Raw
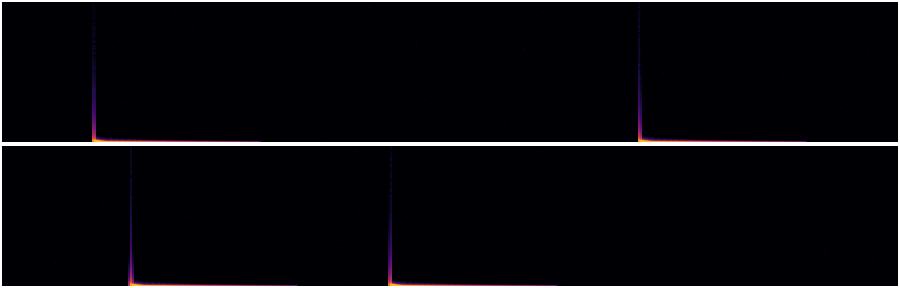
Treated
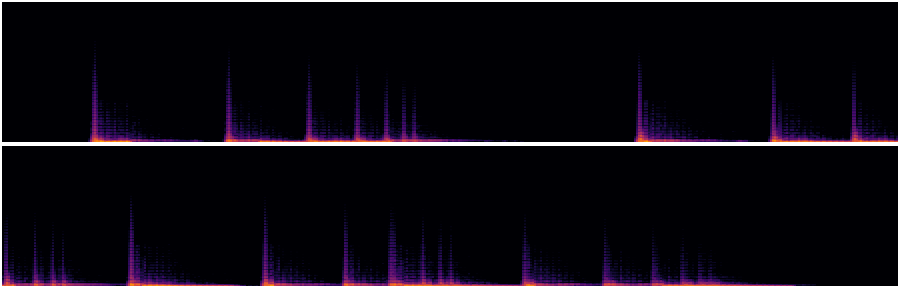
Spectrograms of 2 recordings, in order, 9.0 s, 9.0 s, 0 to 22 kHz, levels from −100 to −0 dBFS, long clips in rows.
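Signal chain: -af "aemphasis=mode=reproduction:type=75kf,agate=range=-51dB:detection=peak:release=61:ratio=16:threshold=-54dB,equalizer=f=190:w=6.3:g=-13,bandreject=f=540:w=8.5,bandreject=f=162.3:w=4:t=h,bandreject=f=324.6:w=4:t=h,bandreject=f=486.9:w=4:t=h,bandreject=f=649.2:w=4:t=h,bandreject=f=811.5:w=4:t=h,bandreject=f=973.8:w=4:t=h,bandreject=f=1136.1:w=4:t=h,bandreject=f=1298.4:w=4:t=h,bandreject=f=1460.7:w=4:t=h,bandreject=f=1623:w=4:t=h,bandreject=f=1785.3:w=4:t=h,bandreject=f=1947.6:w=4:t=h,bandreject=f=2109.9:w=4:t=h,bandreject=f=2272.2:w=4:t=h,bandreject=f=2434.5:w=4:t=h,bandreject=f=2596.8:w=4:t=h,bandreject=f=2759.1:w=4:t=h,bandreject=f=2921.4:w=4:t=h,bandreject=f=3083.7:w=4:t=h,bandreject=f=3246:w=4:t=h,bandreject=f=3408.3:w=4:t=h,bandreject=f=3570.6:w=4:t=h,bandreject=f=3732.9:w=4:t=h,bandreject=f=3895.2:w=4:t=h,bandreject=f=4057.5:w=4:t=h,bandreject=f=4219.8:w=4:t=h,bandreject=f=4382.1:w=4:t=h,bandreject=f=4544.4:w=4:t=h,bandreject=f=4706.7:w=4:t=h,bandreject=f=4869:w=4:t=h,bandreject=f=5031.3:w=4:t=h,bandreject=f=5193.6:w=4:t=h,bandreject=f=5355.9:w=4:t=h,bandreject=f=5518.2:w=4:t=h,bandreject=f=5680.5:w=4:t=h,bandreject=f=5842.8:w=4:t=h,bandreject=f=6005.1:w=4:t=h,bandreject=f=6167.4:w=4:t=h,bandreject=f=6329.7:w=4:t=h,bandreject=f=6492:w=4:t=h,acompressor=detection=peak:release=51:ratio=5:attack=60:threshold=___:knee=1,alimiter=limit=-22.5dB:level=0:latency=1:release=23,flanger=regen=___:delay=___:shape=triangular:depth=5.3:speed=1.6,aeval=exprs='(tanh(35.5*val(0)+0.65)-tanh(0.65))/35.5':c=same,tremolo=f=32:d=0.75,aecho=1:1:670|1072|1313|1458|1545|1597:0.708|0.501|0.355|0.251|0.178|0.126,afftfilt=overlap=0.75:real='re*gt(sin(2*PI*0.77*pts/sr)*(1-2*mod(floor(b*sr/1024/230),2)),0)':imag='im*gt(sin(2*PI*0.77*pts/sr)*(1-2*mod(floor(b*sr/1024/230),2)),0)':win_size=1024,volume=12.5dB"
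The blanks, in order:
-29dB, 30, 2.6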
